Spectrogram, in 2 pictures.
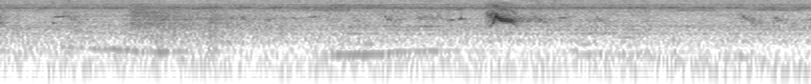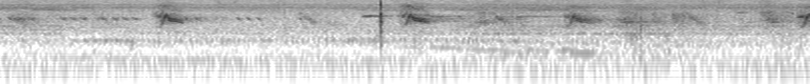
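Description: Small birds chirping: short high chirps, each dropping in pitch, every second or two over a steady low background of outdoor noise. A single sharp click about three quarters of the way through.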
